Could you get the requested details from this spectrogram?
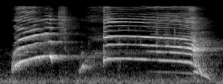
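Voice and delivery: put-on very high-pitched upset kid voice; high squeaky voice. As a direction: whine it way up high. [name]'s put-on voice.

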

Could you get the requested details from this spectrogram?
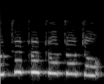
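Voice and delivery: high chirpy imitation of birds in the trees; birdsong imitation. Fan recalls hearing birds, imitates them high. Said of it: "I could hear birds, go".

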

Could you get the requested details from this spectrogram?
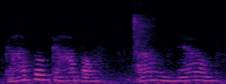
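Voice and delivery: low, quiet gobbling; dejected turkey. Acted. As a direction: sink into soft disappointment. Turkey's disguise has failed again.

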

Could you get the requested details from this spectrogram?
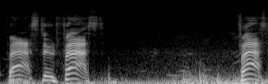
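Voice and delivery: usual speaking voice

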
